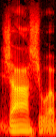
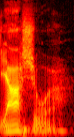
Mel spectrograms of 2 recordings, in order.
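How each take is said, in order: First: The name begins with a J sound. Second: The name begins with a Y sound. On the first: The speaker calls it wrong. "we say Joshua, but that's not how you pronounce it" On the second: The speaker calls it right. "It's Yahshua. Usually when you see the J is silent"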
